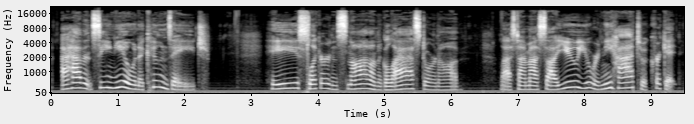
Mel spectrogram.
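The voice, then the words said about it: Put-on Southern US accent. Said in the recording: “I'm going to invoke a Southern accent because I feel like it really imparts much more of the meaning of the saying.”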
